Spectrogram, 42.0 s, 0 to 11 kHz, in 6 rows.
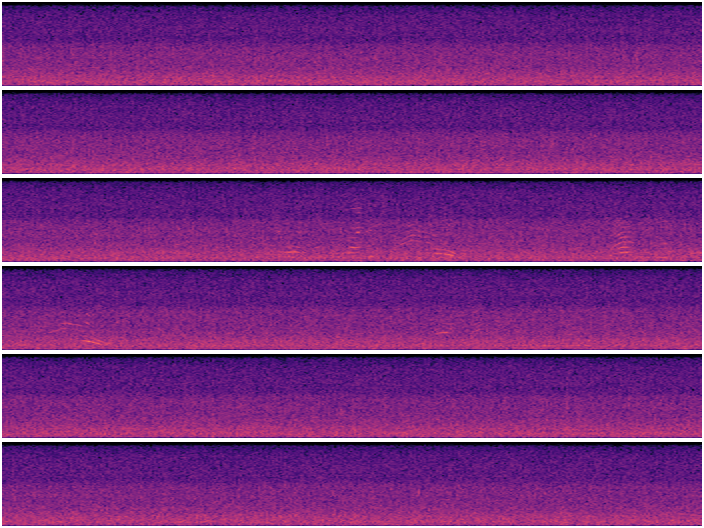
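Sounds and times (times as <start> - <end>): waterfall rushing: 0.0 - 42.0.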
